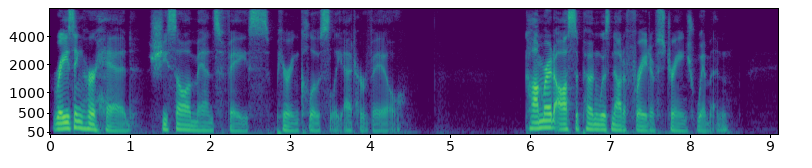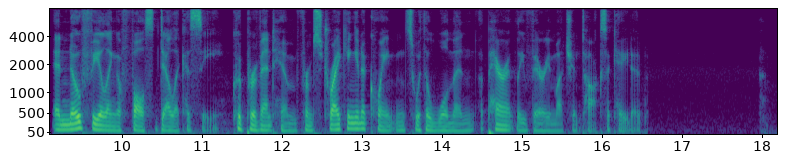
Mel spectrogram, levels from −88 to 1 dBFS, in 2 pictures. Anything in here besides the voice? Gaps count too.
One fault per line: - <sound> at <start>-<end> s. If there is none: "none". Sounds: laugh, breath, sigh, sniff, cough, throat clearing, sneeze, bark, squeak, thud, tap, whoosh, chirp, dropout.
none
